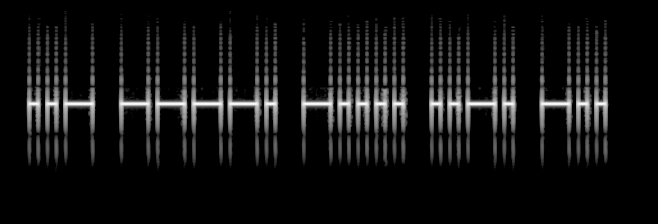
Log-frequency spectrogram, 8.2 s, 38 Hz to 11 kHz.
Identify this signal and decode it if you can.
Morse code, heard as a keyed tone, about 10 wpm, 800 Hz. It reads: U96FD
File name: LEZIONI / 10 SIGNS / 10B INT 10wpm 2844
